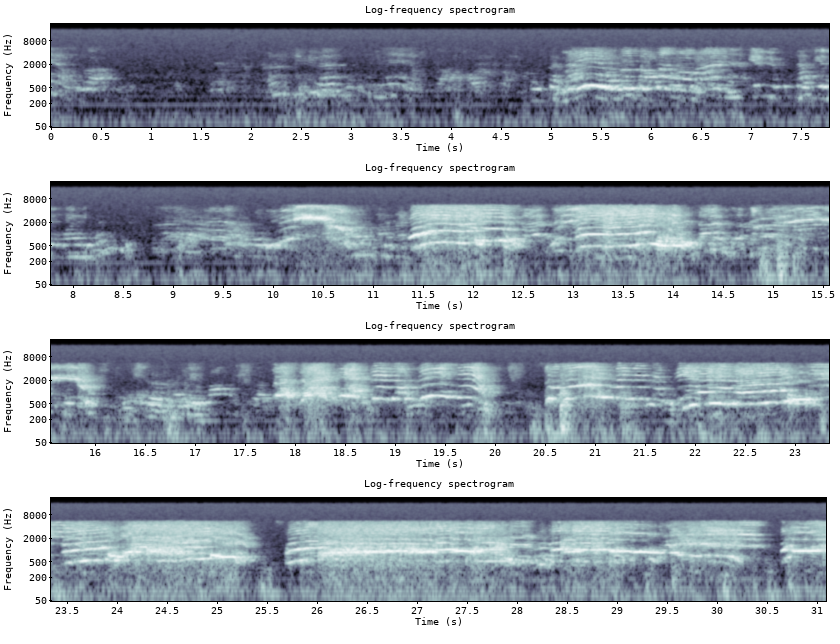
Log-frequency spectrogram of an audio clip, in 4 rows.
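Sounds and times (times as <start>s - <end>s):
child crying and wailing: 11.4s - 14.2s, 21.9s - 31.0s.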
